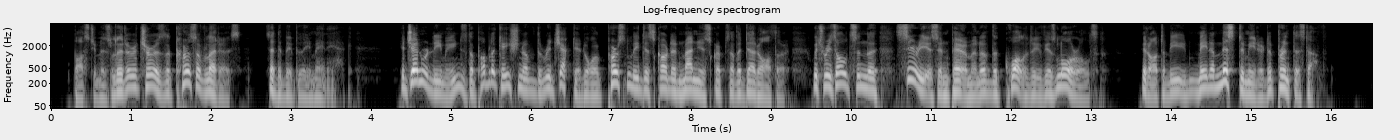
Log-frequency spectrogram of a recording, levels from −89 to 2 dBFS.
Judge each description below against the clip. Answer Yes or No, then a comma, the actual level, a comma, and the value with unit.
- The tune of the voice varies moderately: No, wide, 7.5 semitones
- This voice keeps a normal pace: Yes, average, 180 wpm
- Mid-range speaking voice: No, low, 120 Hz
